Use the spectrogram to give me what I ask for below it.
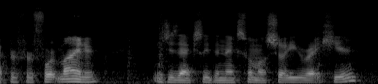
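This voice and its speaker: Fairly even intonation runs through this man's fairly low-pitched speech. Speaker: music collector vlogger. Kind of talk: casual show-and-tell vlog. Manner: casual with many fillers; fast.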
